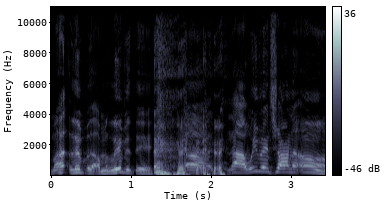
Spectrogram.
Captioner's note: laughing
